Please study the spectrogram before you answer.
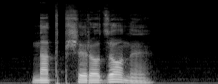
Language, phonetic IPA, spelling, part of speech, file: Polish, [ˌnatpʃɨrɔˈd͡zɔ̃nɨ], nadprzyrodzony, adjective, Pl-nadprzyrodzony.ogg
